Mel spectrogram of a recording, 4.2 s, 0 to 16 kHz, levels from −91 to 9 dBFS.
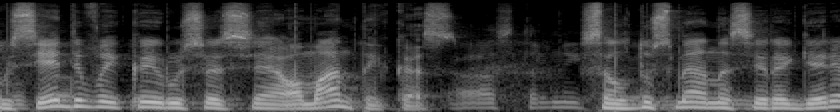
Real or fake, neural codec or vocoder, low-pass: real; none; 14.4 kHz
